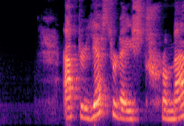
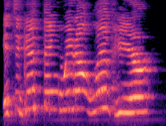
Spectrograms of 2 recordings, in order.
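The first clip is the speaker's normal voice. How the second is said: mock yell; 12 semitones higher than usual. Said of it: "I yell".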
